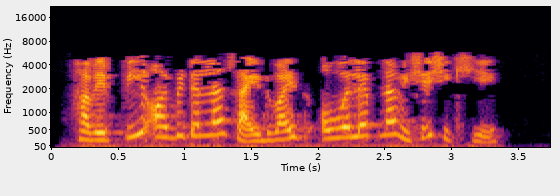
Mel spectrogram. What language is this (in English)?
Gujarati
